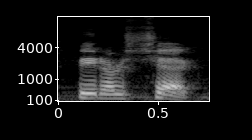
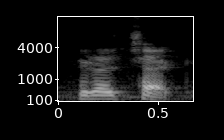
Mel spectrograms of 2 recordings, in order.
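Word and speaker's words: Petr Čech: players okay okay but this is Peter Che okay or whatever is pronounced Peter check so I will call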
